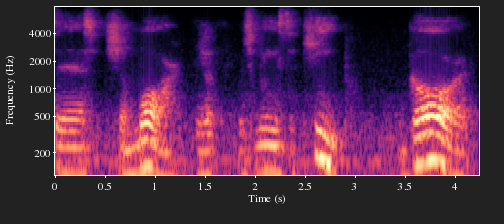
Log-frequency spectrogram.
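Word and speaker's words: שָׁמַר: The Strong's H8104 pronounced as shamar, which means to keep, guard, observe, have charge of.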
